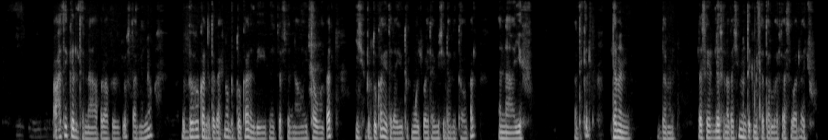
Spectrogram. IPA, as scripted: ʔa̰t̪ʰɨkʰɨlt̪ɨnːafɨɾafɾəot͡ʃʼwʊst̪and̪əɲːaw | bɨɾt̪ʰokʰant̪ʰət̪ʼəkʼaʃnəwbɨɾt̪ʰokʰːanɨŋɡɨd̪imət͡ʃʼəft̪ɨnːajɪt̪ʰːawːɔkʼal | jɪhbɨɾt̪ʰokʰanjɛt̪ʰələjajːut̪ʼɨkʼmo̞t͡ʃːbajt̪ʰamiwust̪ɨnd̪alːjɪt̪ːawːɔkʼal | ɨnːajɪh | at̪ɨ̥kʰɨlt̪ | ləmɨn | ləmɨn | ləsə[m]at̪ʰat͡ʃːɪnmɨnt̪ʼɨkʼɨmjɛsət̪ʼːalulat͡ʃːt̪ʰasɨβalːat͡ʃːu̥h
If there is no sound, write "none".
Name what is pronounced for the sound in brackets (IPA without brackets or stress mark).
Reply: n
